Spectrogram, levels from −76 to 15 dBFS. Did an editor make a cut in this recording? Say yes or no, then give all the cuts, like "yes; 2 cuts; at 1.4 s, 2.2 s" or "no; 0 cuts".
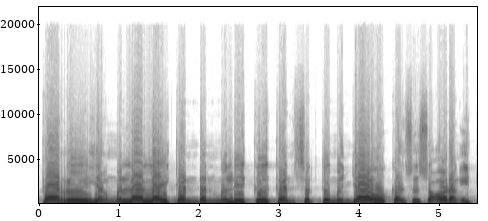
no; 0 cuts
